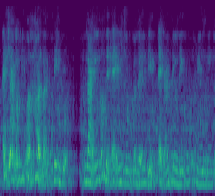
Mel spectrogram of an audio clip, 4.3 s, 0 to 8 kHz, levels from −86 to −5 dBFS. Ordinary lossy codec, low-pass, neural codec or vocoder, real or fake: none; 7.2 kHz; codec, 16 kHz, 4.8 kbps, FACodec; fake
